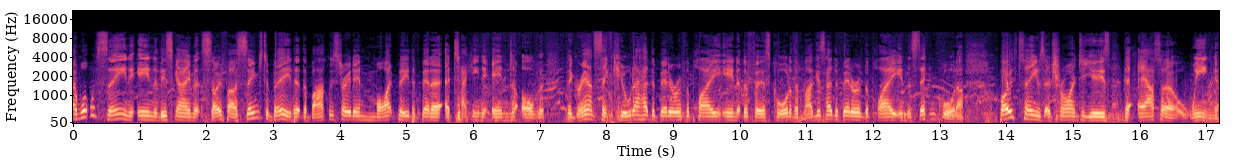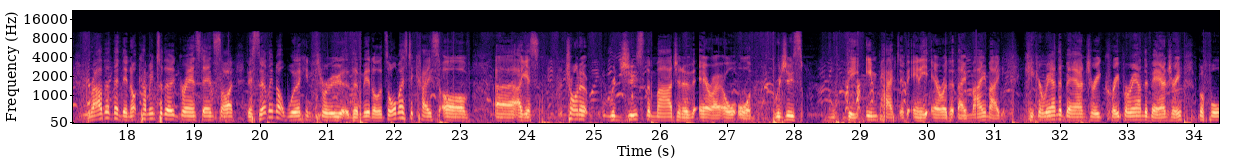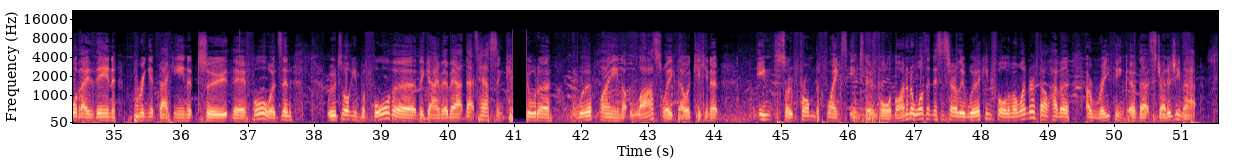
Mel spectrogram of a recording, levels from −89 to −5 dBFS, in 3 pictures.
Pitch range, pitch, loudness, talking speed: 115-140 Hz, 125 Hz, -18 LUFS, 195 wpm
